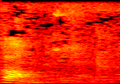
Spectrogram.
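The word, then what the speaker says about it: calm: इसे शांत रहो, keep काम, सी एल एम काम एल साइलेंट है, इसलिए कहते शांत रहो, मुझे ये कठिन लगा, क्या होगा I find it difficult.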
